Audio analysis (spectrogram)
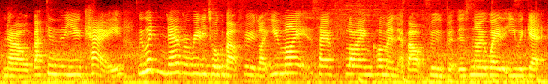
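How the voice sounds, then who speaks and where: A young British woman in her twenties, talking to camera in a casual, animated vlog and using "like" a lot. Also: fairly high pitch, poor audio. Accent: British English. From United Kingdom. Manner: chatty, animated, fills with "like". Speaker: vlogger. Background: background music.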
